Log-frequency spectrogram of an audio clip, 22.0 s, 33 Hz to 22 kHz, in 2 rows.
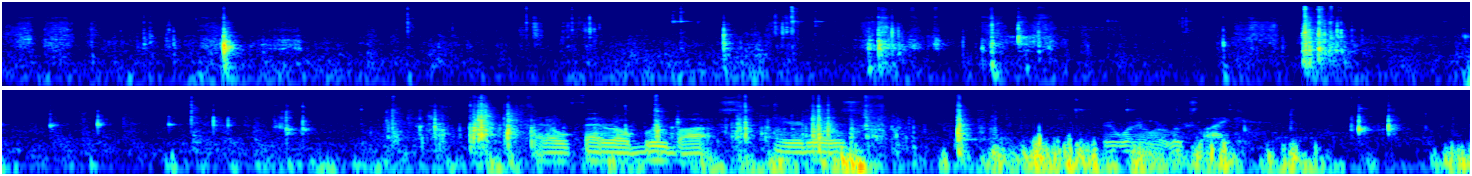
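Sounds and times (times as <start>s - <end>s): metal cartridges clinking: 3.8s - 17.9s
cardboard box handling rustles: 13.0s - 18.7s.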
